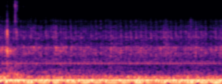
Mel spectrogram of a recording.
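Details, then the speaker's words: Data East Star Wars pinball playfield motor, driven by manually shorting the relay pins: soft steady hum with a faint even whirr, no grinding or stalling. Motor is good; the relay board or its input signal is still in question. "it's running so I still haven't fully answering my question I know the motor's good"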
